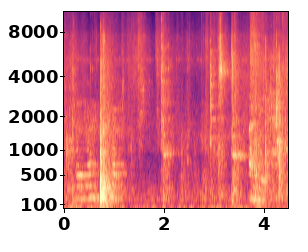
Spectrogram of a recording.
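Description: Badminton rackets striking a shuttlecock during a doubles rally: a loud, sharp hit about a second in, followed by lighter hits roughly a second apart.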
